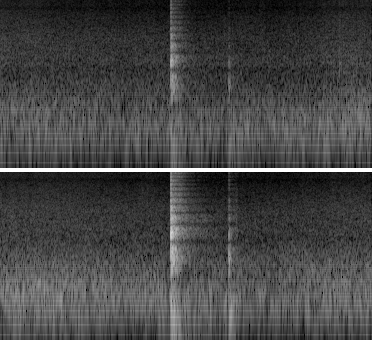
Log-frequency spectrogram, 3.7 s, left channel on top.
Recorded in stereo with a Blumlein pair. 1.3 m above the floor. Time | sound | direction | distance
1.7 | a door slam | 30° right | ?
